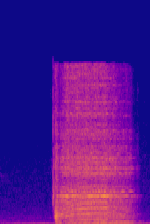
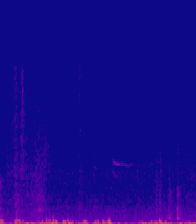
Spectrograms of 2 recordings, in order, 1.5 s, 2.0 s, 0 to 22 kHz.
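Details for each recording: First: 2005 Mercury 115 two-stroke outboard, apparently winterized, cranked with spark plugs out and oil sprayed in cylinders: starter spins it about a second, fast even whir, no binding or clunks; turns freely, not seized. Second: 2005 Mercury 115 two-stroke outboard on a 17ft Mako cranks, then runs raggedly for a few seconds on starting fluid and dies; spark is confirmed.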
